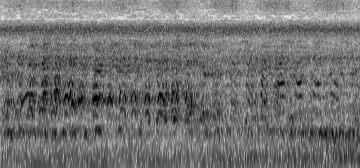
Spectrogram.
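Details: Laughing kookaburras in New South Wales, Australia, give a loud, rapid cackling chorus of harsh repeated notes, rolling on without pause, over a faint low background hum.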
